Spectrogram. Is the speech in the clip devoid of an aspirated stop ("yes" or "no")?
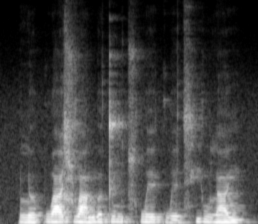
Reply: no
